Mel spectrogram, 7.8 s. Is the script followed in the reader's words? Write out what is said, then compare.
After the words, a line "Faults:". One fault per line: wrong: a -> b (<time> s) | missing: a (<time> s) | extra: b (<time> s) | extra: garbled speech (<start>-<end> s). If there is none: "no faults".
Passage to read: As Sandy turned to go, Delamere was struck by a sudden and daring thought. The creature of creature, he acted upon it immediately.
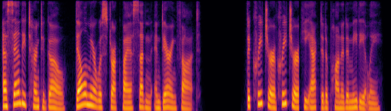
As Sandy turned to go, Delamere was struck by a sudden and daring thought. The creature of creature, he acted upon it immediately.
Faults:
no faults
